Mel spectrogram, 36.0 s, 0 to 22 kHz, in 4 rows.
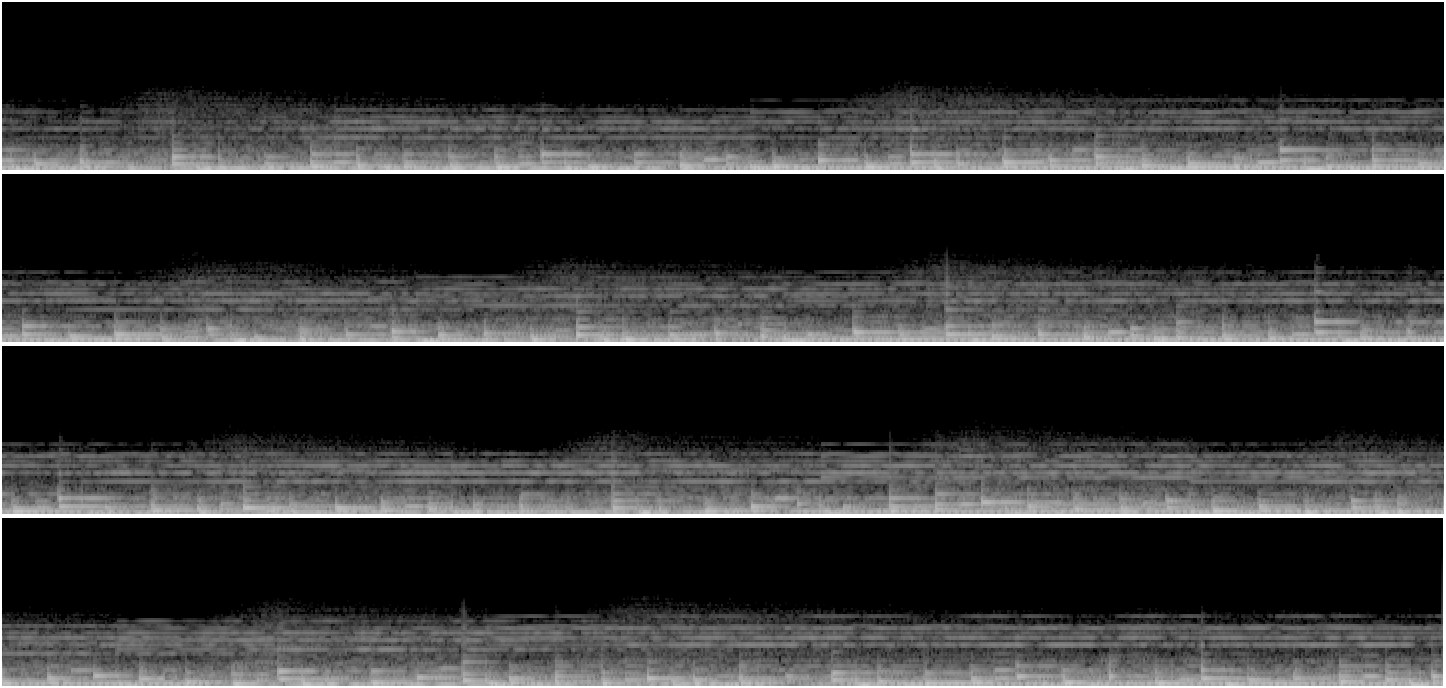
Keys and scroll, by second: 26.5 g, 27.2 y.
